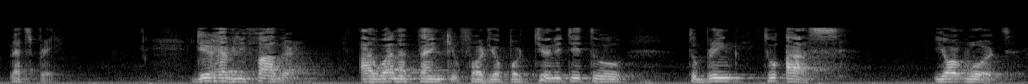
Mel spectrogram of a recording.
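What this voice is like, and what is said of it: Speaks English with a foreign accent. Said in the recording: “I would love to have an accent corrector ... that accent corrector”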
